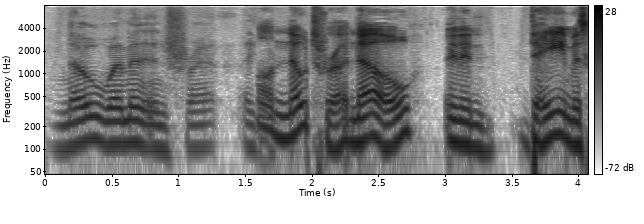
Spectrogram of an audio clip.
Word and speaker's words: Notre: Every time I say it now, I'm going to pause and say notra. That's how it's supposed to be pronounced. Took me years. It's the way they say it in Paris.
